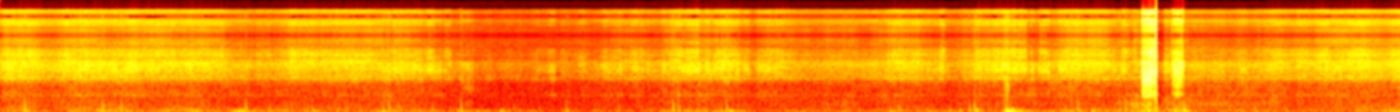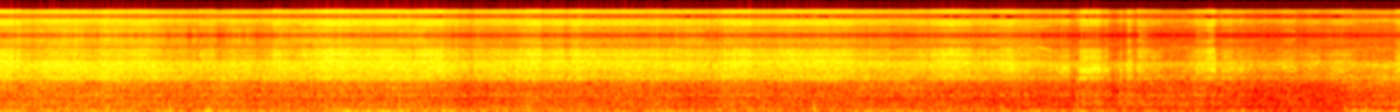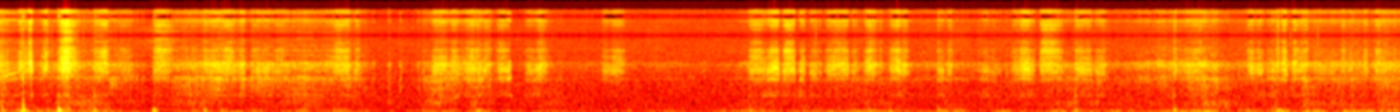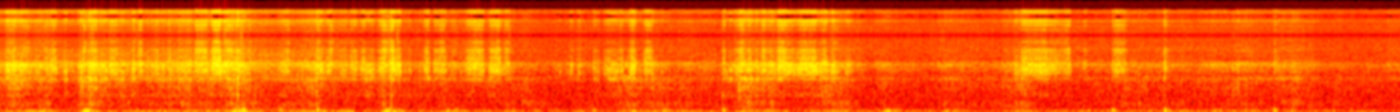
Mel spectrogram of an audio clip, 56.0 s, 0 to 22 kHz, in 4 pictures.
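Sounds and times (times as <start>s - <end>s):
snow hissing under snowboard: 6.0s - 31.6s.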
